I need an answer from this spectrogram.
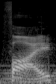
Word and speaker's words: Phi: It's pronounced Phi, Dumadet.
